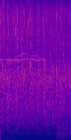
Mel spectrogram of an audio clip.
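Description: A crowd at a motivational talk claps in a short, lively burst of dense applause lasting about a second and a half.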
